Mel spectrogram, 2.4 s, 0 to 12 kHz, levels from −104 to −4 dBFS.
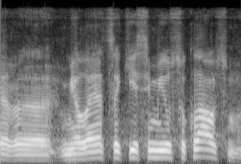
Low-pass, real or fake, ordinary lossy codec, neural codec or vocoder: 9.9 kHz; real; Opus, 32 kbps; none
